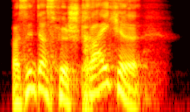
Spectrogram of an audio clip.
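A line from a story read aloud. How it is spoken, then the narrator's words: Call. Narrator (German): rief er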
